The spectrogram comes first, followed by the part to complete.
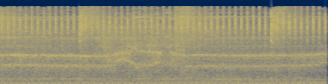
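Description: Extreme metal track with very fast, machine-like double-kick or blast-beat drumming under distorted guitars and a held high note that bends briefly near the middle.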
